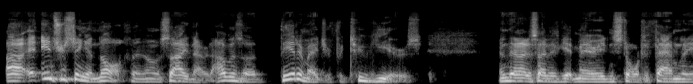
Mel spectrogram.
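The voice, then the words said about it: British-sounding accent. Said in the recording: “a British accent ... And now I'm stuck with it.”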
